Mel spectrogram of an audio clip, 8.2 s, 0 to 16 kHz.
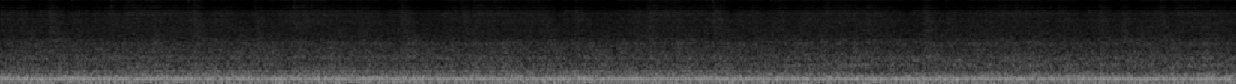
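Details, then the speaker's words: An old Maytag dryer that wasn't drying, just reassembled after repair and set for 20 minutes, gives a steady low hum over an even tumbling rush with no knocks or squeal. The noise is odd and the dryer isn't heating yet; the cause is unknown. "I've never heard that before let me just finally working I don't know it sounds scary"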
